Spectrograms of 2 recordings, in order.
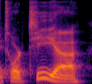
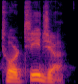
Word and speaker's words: tortilla: Passionate about the double L's in Spanish, but I say tortilla, not tortilla. That's fine. I don't have an issue with that. I'm not telling you that's wrong. It's not wrong.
